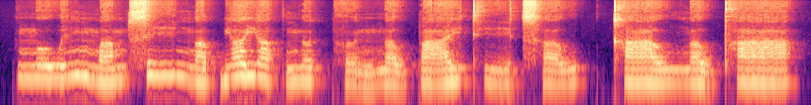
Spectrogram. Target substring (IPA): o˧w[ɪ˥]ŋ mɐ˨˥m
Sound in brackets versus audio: correct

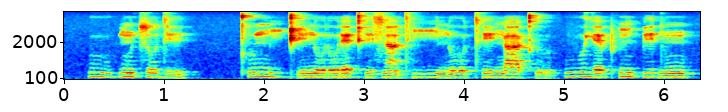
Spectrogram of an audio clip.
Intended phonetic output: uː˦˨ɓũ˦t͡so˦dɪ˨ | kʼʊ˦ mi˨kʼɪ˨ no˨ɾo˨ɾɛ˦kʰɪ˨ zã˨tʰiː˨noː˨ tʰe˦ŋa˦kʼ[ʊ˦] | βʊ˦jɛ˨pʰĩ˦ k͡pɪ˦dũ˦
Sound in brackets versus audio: incorrect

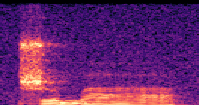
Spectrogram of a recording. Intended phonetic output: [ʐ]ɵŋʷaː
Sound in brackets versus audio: correct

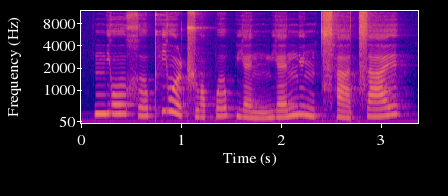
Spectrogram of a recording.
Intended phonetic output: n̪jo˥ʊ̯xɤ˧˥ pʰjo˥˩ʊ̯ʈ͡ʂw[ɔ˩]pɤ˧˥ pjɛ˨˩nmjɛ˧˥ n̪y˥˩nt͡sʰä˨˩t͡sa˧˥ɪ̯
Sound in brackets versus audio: correct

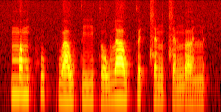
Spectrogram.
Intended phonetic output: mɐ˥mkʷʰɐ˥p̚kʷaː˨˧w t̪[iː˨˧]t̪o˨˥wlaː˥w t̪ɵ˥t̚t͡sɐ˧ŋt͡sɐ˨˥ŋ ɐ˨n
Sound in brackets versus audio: correct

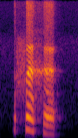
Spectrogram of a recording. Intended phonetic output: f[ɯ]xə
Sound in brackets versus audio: incorrect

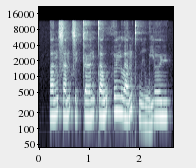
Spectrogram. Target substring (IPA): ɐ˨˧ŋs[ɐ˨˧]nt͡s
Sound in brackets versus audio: correct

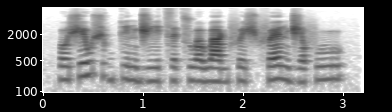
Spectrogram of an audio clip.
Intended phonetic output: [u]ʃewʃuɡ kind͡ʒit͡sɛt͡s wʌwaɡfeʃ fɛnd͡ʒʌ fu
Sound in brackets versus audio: incorrect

